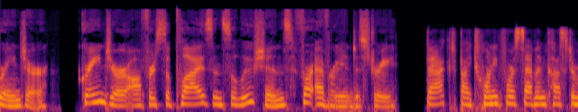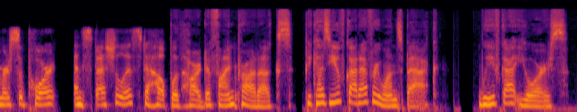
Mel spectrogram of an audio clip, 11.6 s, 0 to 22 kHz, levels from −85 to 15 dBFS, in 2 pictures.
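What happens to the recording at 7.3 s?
A call bitrate drop is under way at 7.3 s, running from 3.29 s, just after "supplies and solutions for", to 7.77 s, just before "to find products". The encoder was starved of bits, and the sound points to a fall from around 32 kbps to about 9 kbps, held for roughly 3.15 s. With so few bits, coding turns coarse and the audio band narrows from 20 kHz to 8 kHz, so the speech sounds muffled, rough and watery until full quality returns.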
